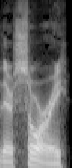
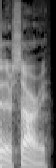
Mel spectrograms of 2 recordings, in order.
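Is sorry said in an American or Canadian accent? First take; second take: Canadian; American. First: Sorry is said with a Canadian vowel. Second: Sorry is said with a general American vowel. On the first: "They say they're sorry" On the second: "They don't say they're sorry"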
